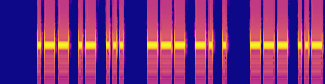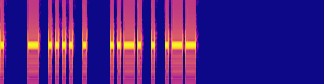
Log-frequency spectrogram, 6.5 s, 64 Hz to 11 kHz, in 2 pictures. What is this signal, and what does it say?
Morse code, heard as a keyed tone, about 34 wpm, 700 Hz. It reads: WAS ONE OF THE FEW
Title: Sets of 5 Words Encore 35wpm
